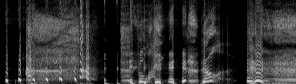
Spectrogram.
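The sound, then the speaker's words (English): A person hiccups several times in quick succession, short sharp catches of breath mixed with light giggling and brief vocal sounds, with a steady hiss toward the end. “I've got the hiccups right and now.”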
